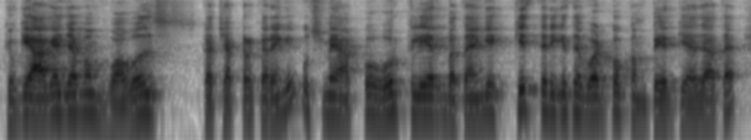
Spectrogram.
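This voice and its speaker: Slow-speaking man teaching shorthand. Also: mid-range voice, darkish tone. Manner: slow, drawn-out demonstration of vowel sounds. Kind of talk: explanatory lesson. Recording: echoey room.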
